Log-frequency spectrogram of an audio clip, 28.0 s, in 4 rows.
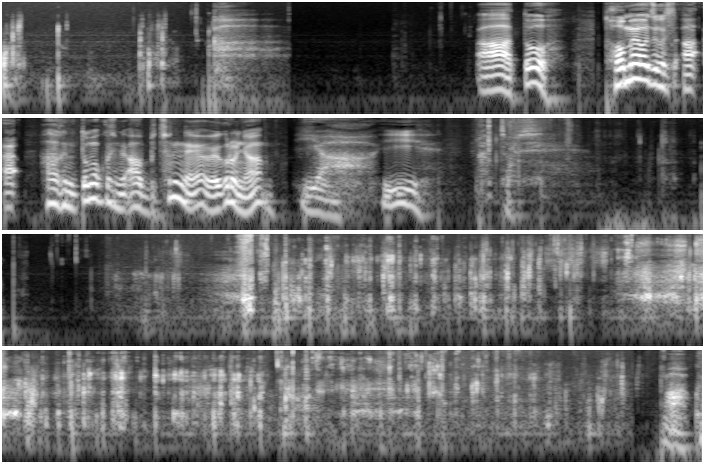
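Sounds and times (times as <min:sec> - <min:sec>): chewing with wet mouth sounds: 0:13.3 - 0:27.6.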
